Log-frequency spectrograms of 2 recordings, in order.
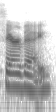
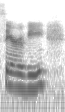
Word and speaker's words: CeraVe: gonna be using the i think they pronounce it sarah v i don't know i've always said survey but i guess it's cerave this is their skin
